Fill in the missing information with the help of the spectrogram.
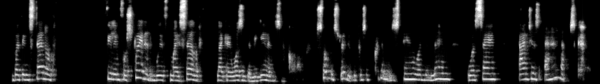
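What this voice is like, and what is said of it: Spanish-accented English. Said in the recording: “I grew up in Spain. I came here when I was 25. So even English is not my first language, as you can tell.”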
